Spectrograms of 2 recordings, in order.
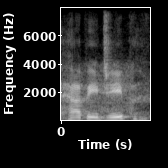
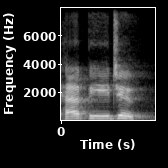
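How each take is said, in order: First: The final P sound is clearly pronounced. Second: The final P sound is left off. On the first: "The machine says uh" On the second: "the pronunciation of it forgets the the P, so it sounds like"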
